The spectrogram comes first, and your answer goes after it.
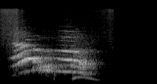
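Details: Pet cat being bathed under a shower, wanting out; one drawn-out wavering yowl about a second long, rich in harmonics, fading at the end.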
